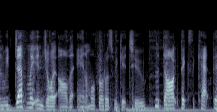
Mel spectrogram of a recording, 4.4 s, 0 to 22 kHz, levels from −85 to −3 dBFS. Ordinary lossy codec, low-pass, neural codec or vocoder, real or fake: AAC, 48 kbps; 7.2 kHz; none; real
